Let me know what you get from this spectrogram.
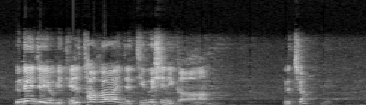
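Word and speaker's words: δ: 발음입니다 기억 억 그다음에 델타 델타 한글의 디귿 발음입니다 디귿 그다음에 엡실론 엡실론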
